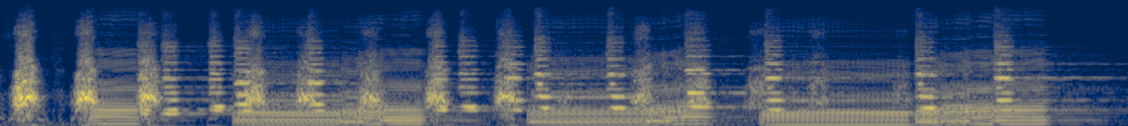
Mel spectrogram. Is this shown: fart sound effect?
no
